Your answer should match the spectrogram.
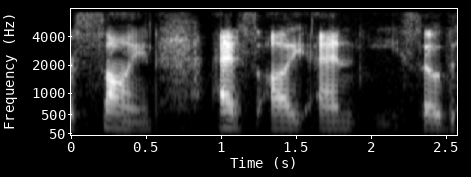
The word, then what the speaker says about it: sine: and they are the sine ratio so sometimes we mispronounced sin because it's SI n but that's just short for sine as I and so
